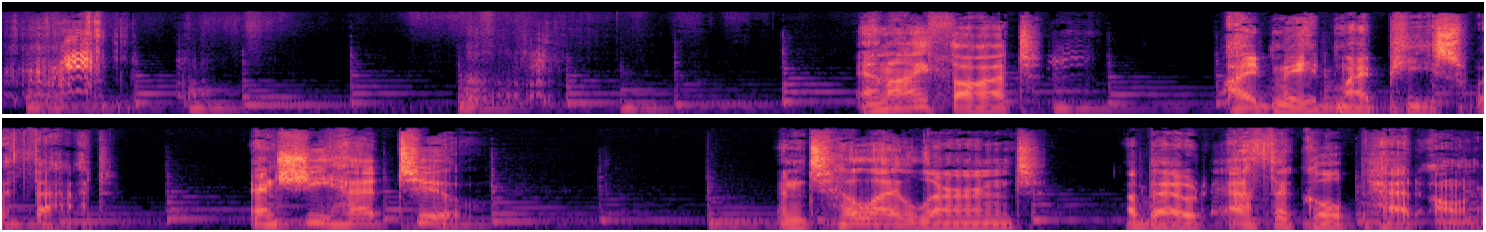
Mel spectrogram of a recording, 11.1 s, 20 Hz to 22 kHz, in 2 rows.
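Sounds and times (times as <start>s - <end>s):
indoor cat muttering at birds through a window screen in Toronto: 0.0s - 0.6s, 1.7s - 2.2s
speech: 0.2s - 1.0s, 3.3s - 4.0s, 4.6s - 7.4s, 8.5s - 11.1s.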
